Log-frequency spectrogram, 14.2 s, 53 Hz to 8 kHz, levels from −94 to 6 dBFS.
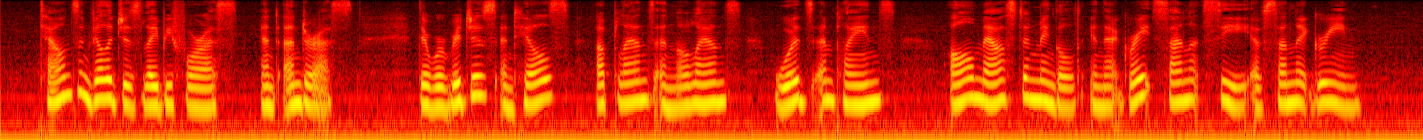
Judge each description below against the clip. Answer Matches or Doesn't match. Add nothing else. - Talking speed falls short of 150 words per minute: Matches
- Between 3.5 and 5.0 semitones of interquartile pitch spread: Doesn't match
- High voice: Matches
